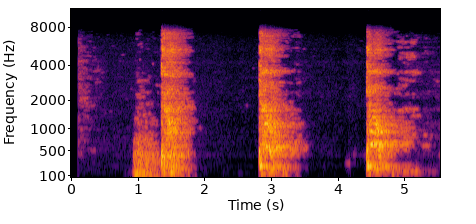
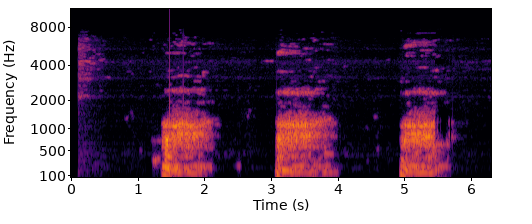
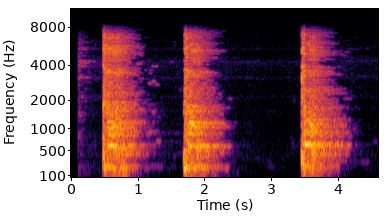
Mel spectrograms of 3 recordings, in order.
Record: {"three_cough_length": "5.5 s", "three_cough_amplitude": 29371, "three_cough_signal_mean_std_ratio": 0.46, "exhalation_length": "6.3 s", "exhalation_amplitude": 10938, "exhalation_signal_mean_std_ratio": 0.49, "cough_length": "4.6 s", "cough_amplitude": 31572, "cough_signal_mean_std_ratio": 0.47, "survey_phase": "alpha (2021-03-01 to 2021-08-12)", "age": "65+", "gender": "Male", "wearing_mask": "No", "symptom_none": true, "smoker_status": "Ex-smoker", "respiratory_condition_asthma": false, "respiratory_condition_other": false, "recruitment_source": "REACT", "submission_delay": "3 days", "covid_test_result": "Negative", "covid_test_method": "RT-qPCR"}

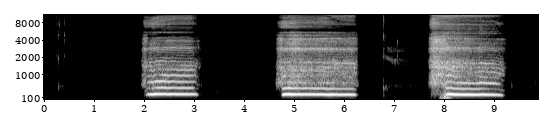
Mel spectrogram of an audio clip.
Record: {"exhalation_length": "9.9 s", "exhalation_amplitude": 7438, "exhalation_signal_mean_std_ratio": 0.59, "survey_phase": "alpha (2021-03-01 to 2021-08-12)", "age": "45-64", "gender": "Female", "wearing_mask": "No", "symptom_cough_any": true, "symptom_abdominal_pain": true, "symptom_fatigue": true, "symptom_headache": true, "symptom_change_to_sense_of_smell_or_taste": true, "smoker_status": "Never smoked", "respiratory_condition_asthma": false, "respiratory_condition_other": false, "recruitment_source": "Test and Trace", "submission_delay": "2 days", "covid_test_result": "Positive", "covid_test_method": "RT-qPCR", "covid_ct_value": 15.7, "covid_ct_gene": "ORF1ab gene", "covid_ct_mean": 16.1, "covid_viral_load": "5200000 copies/ml", "covid_viral_load_category": "High viral load (>1M copies/ml)"}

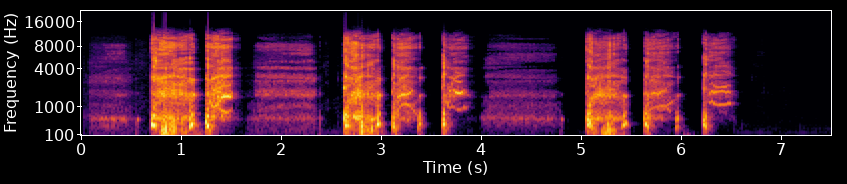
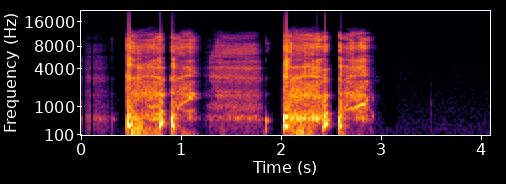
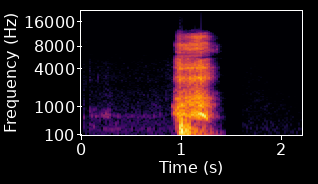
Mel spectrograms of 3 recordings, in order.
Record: {"three_cough_length": "7.5 s", "three_cough_amplitude": 32767, "three_cough_signal_mean_std_ratio": 0.42, "cough_length": "4.1 s", "cough_amplitude": 32768, "cough_signal_mean_std_ratio": 0.41, "exhalation_length": "2.2 s", "exhalation_amplitude": 29756, "exhalation_signal_mean_std_ratio": 0.3, "survey_phase": "beta (2021-08-13 to 2022-03-07)", "age": "45-64", "gender": "Female", "wearing_mask": "No", "symptom_cough_any": true, "symptom_shortness_of_breath": true, "symptom_fatigue": true, "symptom_headache": true, "symptom_change_to_sense_of_smell_or_taste": true, "symptom_loss_of_taste": true, "smoker_status": "Never smoked", "respiratory_condition_asthma": false, "respiratory_condition_other": false, "recruitment_source": "Test and Trace", "submission_delay": "2 days", "covid_test_result": "Positive", "covid_test_method": "RT-qPCR", "covid_ct_value": 22.6, "covid_ct_gene": "ORF1ab gene"}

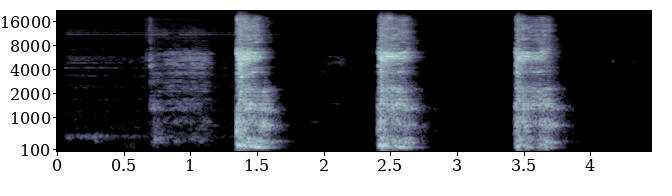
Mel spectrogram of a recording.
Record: {"three_cough_length": "4.5 s", "three_cough_amplitude": 32768, "three_cough_signal_mean_std_ratio": 0.35, "survey_phase": "beta (2021-08-13 to 2022-03-07)", "age": "45-64", "gender": "Male", "wearing_mask": "No", "symptom_none": true, "smoker_status": "Ex-smoker", "respiratory_condition_asthma": false, "respiratory_condition_other": false, "recruitment_source": "REACT", "submission_delay": "1 day", "covid_test_result": "Negative", "covid_test_method": "RT-qPCR"}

